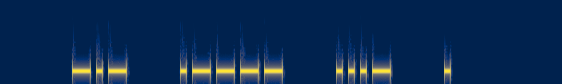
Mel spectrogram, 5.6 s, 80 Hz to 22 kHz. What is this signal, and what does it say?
Morse code, heard as a keyed tone, about 20 wpm, spaced as for 11 wpm, 700 Hz. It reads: K1VE
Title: USA Call Signs - 3x Character Spacing - 20wpm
